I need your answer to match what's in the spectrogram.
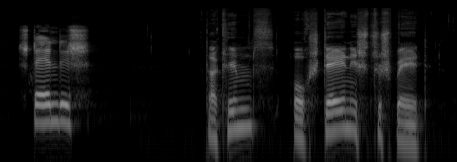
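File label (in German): "schdaeae nisch", wittlicher woerterbuch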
